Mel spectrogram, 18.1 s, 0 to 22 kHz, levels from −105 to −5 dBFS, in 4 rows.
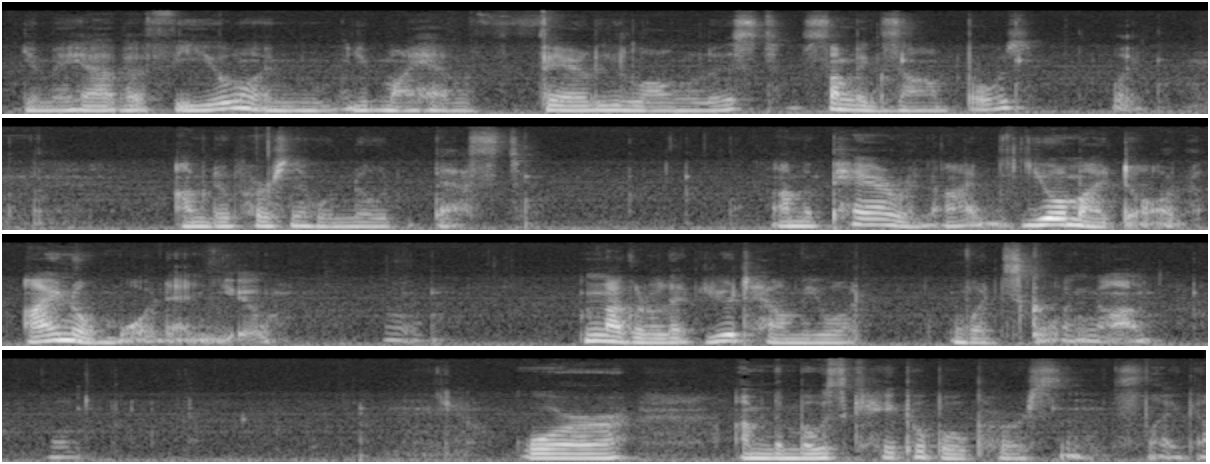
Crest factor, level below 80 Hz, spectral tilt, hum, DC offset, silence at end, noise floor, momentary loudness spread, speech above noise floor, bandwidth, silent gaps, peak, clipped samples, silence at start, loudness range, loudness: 22 dB; -56 dBFS; -6 dB/octave; none; under 0.1%; 0 s; -52 dBFS; 21 LU; 24 dB; 15.5 kHz; none; -8 dBFS; under 0.1%; 0.1 s; 9 LU; -29 LUFS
